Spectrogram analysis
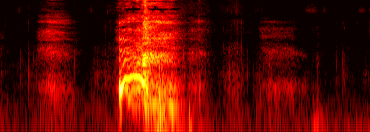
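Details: Sneeze induced by trying Chhinkni (sneezing powder) for the first time: a single loud, sharp sneeze with a brief voiced burst, followed by quiet.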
